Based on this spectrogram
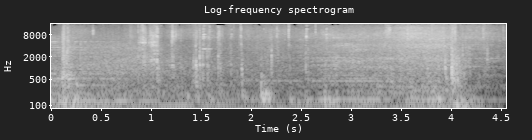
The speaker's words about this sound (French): C'est la voiture familiale qui va partir en Afrique bientôt.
